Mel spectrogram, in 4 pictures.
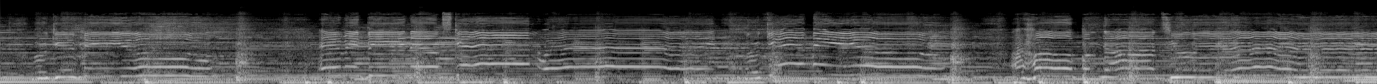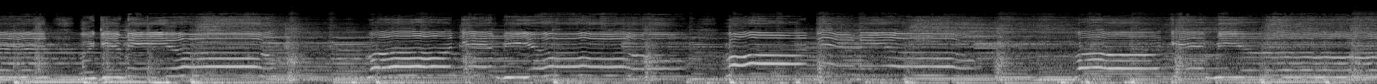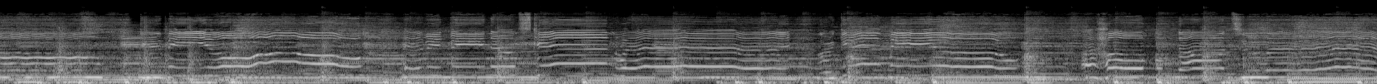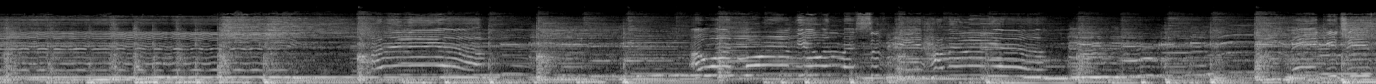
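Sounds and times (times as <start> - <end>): band playing: 0.0 - 55.0
woman singing: 0.0 - 55.0.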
